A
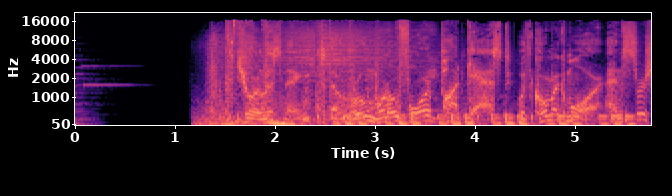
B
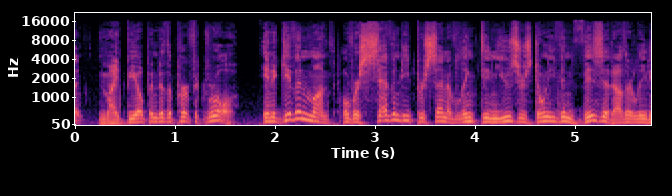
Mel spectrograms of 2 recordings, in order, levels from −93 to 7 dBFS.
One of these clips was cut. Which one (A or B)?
A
